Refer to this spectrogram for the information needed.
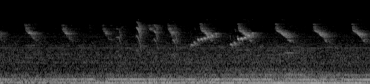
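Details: Tiểu mi songbird in soft ringing song: a steady series of high downslurred whistled notes, about three per second, over a constant low mechanical hum.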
